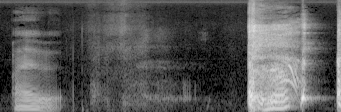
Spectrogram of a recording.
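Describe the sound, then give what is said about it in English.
A person coughs a few times in harsh, loud bursts near the end, after a short voiced sound at the start and a quiet pause. “I'm sorry, I'm coughing.”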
